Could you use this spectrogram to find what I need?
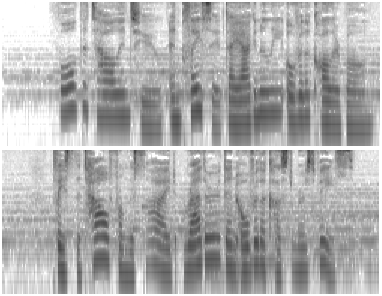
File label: Spa Instructions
